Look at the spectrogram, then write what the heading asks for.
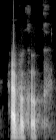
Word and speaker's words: Habakkuk: attributes is the problems have a cook that's how it's pronounced yeah but uh Sheamus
